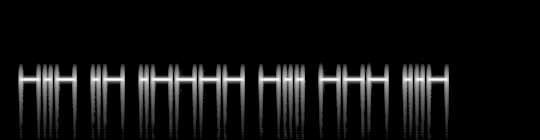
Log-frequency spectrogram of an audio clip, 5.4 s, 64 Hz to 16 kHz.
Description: Morse code, heard as a keyed tone, about 20 wpm, 700 Hz. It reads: KA1DOU
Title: USA Callsign DE Callsign 20wpm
